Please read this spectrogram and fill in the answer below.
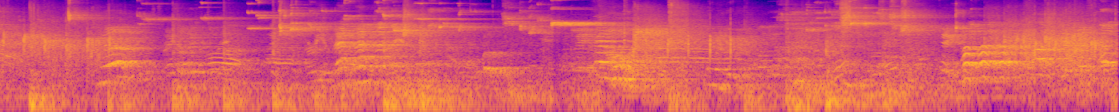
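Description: Basketball game sounds in a reverberant gym: sneakers squeaking sharply on the hardwood court, the ball bouncing, and players calling and shouting to each other.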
